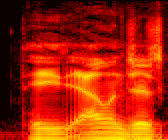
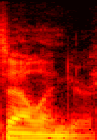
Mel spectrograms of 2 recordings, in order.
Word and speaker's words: Ehlinger: I think it's Ehlinger. – If you have to ask, is he that important? – It's a hard G.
